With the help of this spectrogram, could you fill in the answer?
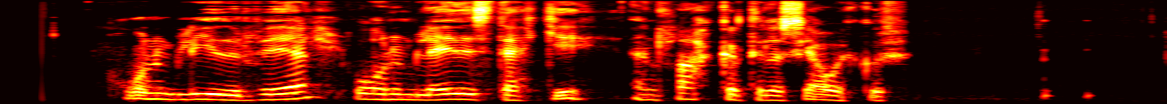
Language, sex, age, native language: Icelandic, male, 40-49, Icelandic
